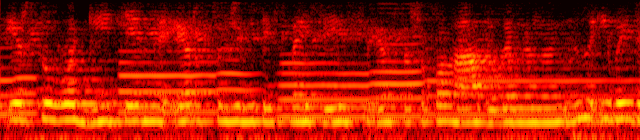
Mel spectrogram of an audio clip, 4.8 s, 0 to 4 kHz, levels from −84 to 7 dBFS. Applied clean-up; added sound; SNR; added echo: none; Wind instrument, woodwind instrument; 11 dB; reverberation time 1.3 s.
